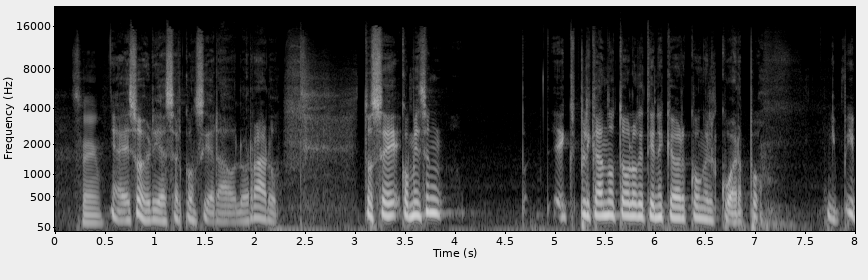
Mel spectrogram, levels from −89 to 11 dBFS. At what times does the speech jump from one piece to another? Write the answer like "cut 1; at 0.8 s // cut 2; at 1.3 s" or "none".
cut 1; at 3.4 s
